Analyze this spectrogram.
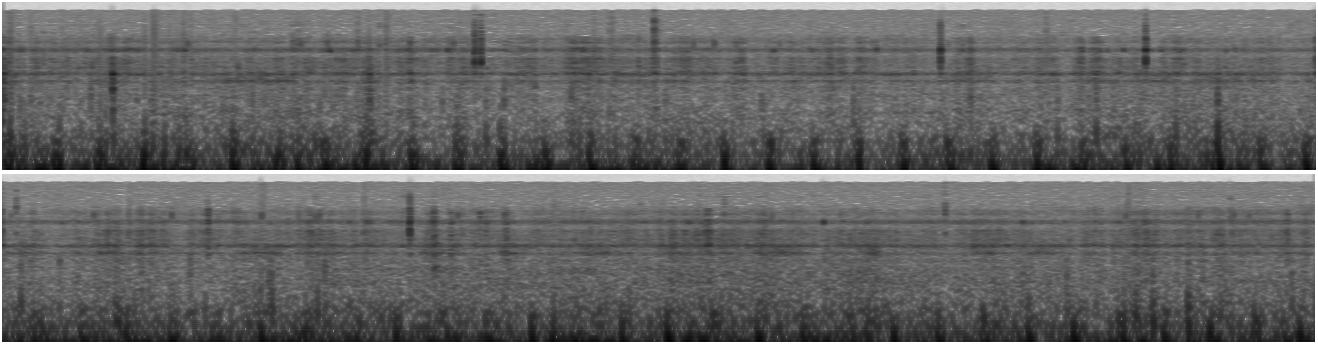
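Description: Wind rumbles loudly past the microphone.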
